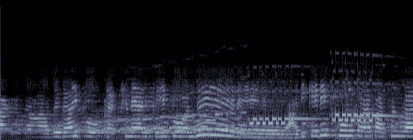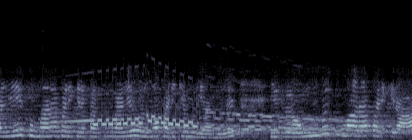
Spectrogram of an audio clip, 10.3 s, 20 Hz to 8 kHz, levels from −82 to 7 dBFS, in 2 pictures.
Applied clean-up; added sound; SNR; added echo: none; Ringtone; 4 dB; reverberation time 2.2 s.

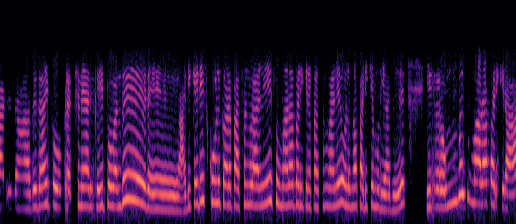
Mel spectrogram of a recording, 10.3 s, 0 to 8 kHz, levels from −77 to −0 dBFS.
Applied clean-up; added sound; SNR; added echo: none; none; none; none.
